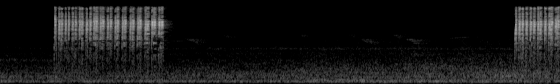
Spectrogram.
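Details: White-chested babbler (sniper, tepus dada putih) 'tembakan' bursts used as a tutor for cage birds: dense buzzy rattles of rapid high pulses lasting about one second, repeated after a pause, with faint thin whistles between.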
